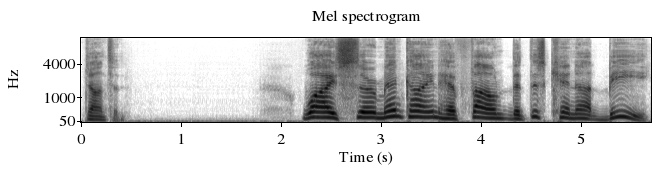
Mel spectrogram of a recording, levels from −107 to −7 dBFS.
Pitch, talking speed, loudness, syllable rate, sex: 175 Hz, 105 wpm, -16 LUFS, 3.4 syllables/s, male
